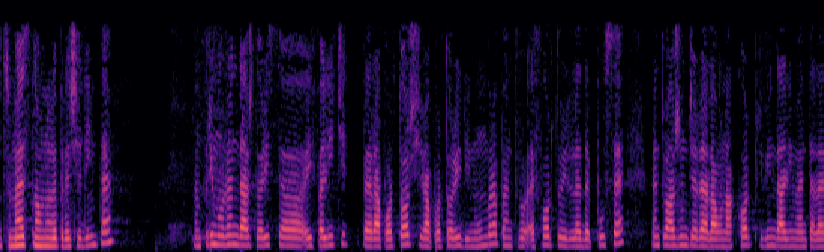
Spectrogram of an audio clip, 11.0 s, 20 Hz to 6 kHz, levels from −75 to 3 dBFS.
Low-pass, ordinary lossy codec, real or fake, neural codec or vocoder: 5.4 kHz; MP3, 48 kbps; real; none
